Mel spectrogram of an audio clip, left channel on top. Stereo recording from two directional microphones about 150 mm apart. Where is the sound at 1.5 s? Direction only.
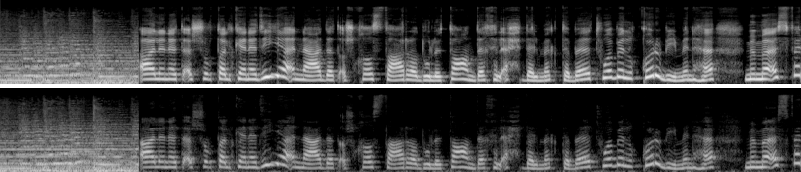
25° left (ahead or behind).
